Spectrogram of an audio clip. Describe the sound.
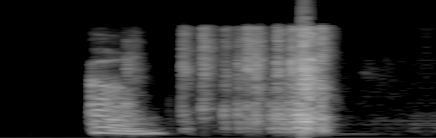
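A deck of cards being shuffled on a lap in a bathroom: a short voiced sound, then a crisp, fluttering riffle of about a second made of rapid papery clicks that builds and stops abruptly.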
